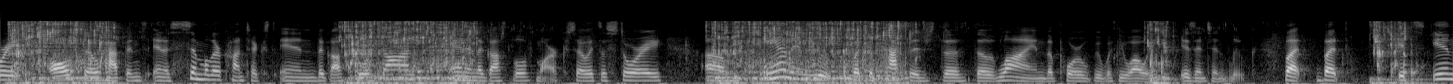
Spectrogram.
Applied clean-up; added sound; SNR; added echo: none; Liquid; 4 dB; none.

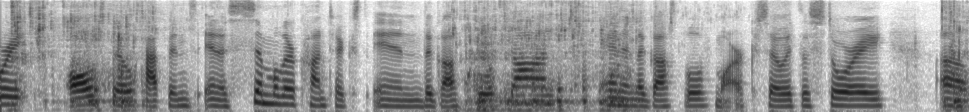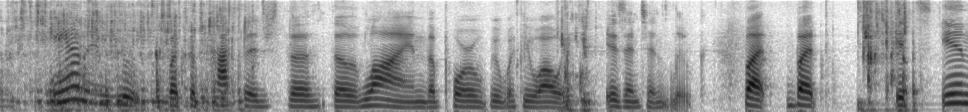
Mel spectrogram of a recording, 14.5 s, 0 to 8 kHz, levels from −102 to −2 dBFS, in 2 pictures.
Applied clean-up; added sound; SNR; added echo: neural mask model RNNoise.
